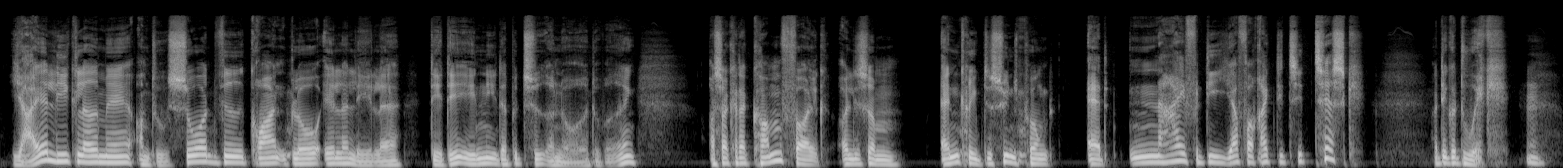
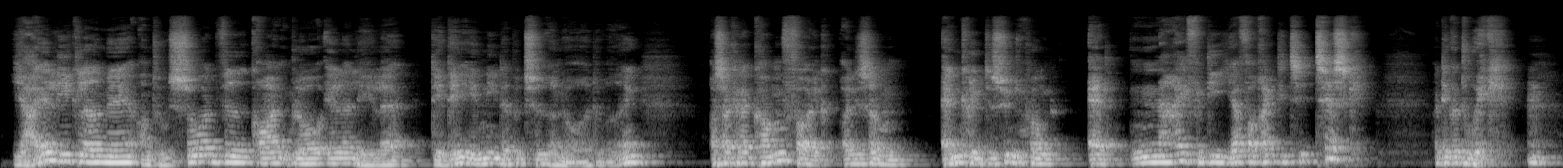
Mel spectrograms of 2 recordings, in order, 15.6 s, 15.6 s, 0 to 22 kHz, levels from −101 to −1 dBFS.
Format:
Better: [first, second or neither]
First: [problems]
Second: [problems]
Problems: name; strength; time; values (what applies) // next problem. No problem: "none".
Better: first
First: none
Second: off-mic speech; far // room echo; slight; dies away in 0.4 s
